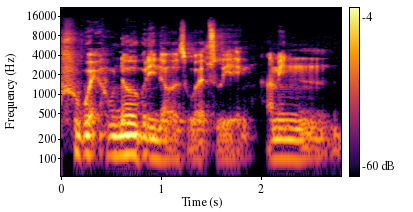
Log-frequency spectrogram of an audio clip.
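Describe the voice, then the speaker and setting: Vocal fry at a moderate pace with fairly even intonation. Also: man. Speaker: podcast host. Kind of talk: casual podcast monologue. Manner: hesitant, halting.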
